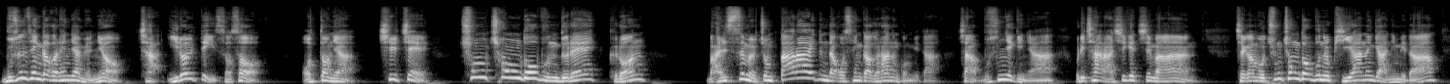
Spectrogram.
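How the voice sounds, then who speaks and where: A man's voice: a little high, huge pitch swings, normal speed, bright, forceful tone. A man hosting solo political commentary, firing rhetorical questions at his viewers and repeating key phrases for emphasis. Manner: addresses viewers directly.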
